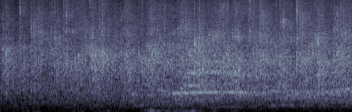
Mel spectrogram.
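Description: Studio audience applause on a French TV talk show, a sustained wash of clapping with a few voices faintly underneath.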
